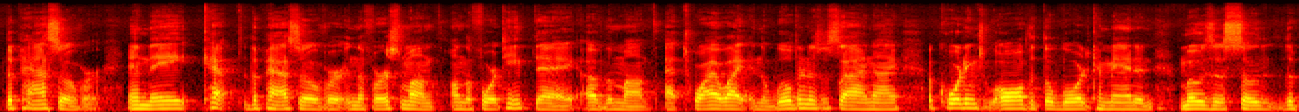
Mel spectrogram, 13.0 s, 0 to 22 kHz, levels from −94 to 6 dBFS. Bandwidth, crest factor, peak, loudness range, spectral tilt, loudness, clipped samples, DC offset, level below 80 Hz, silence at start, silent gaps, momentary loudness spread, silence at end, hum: 19.5 kHz; 18 dB; -8 dBFS; 2 LU; -5 dB/octave; -25 LUFS; under 0.1%; under 0.1%; -68 dBFS; 0.05 s; none; 8 LU; 0 s; none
